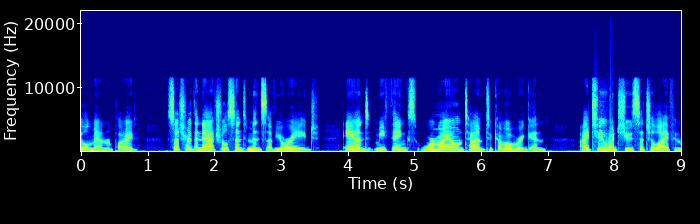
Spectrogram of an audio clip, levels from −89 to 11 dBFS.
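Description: Speech clip. From 7.70 to 8.02 s, robotic sound from repeated short buffers gives a metallic 200 Hz buzz, likely from a 5 ms buffer replayed for roughly two fifths of the audio.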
